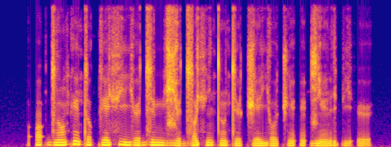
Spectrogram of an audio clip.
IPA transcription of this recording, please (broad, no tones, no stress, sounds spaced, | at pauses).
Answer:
ʔ ɔ ʔ d͡z ɔ̃ k ẽ t o k e fʲ e j ʏ d͡z ʉ mʲ ɔ ʑ ʏ d͡z ɔ fʲ ẽ t õ t ʏ t͡ʃ e j o t͡ʃ ẽ ʔ ẽ ʔ ʑ ẽ r pʲ e ʔ ʏ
